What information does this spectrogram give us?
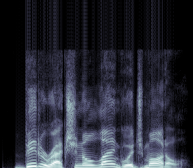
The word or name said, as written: Bidirectional language model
